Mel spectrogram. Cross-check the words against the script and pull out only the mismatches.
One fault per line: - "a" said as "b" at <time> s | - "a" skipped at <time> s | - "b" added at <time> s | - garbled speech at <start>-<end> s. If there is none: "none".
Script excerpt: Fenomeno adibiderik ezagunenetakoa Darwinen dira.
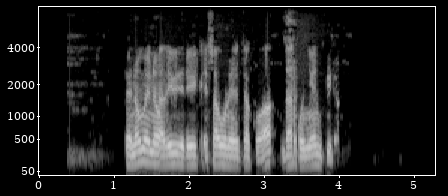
none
